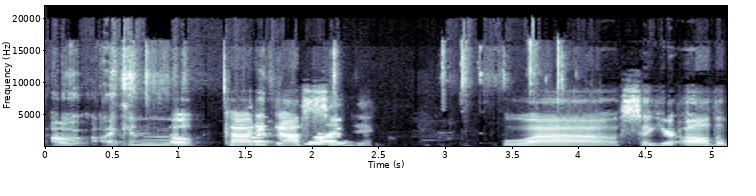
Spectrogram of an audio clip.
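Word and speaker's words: Karigasniemi: Sorry, how do you pronounce the place? Karigasnie. I can. Oh, Karigasnie.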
